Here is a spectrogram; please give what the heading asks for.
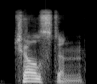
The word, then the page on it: charleston: British English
